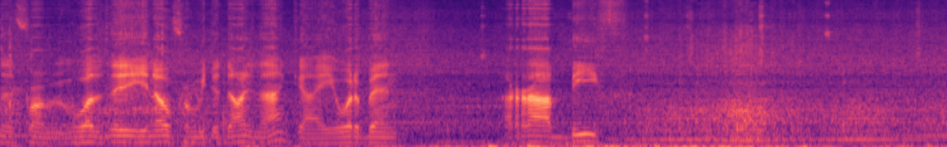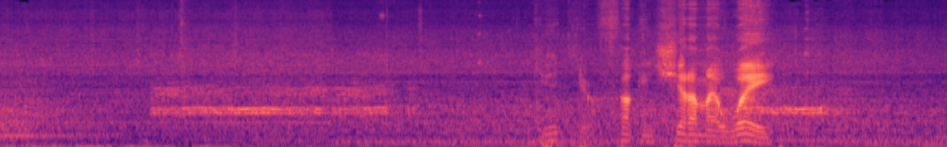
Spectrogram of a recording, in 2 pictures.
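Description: Car tyres screech while cornering.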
